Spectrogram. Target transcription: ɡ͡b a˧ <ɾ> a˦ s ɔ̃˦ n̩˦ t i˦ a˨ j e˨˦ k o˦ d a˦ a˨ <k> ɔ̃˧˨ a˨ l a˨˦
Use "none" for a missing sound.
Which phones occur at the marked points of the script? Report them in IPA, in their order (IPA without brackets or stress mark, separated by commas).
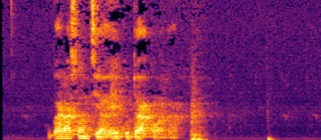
ɾ, k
